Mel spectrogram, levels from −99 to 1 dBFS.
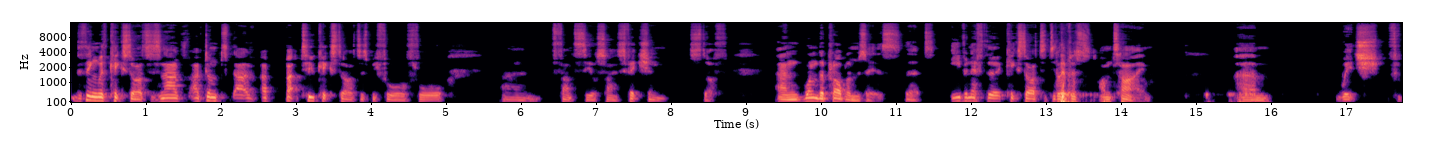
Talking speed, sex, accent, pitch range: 125 wpm, male, British, 95-145 Hz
